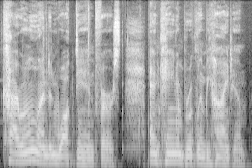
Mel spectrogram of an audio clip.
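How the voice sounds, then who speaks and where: An actress plays a middle-aged mother narrating her family drama. Her voice is deep for a woman and very expressive, with an indignant, protective temper. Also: moderate pace, faint music behind. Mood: tense. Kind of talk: first-person dramatized audiobook narration.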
